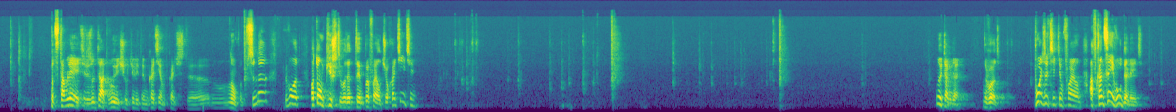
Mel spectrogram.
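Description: A man speaks calmly into a microphone, heard as if through an online call.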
